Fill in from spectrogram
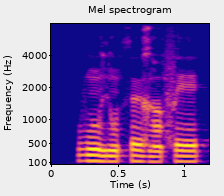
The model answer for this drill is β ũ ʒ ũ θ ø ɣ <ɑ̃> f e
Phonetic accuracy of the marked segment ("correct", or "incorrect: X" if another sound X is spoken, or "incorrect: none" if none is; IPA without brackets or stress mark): correct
